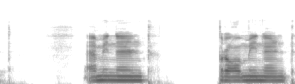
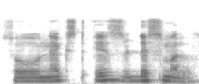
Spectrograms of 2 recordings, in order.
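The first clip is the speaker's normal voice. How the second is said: very slow, each word drawn out; slow dictation; much slower than usual. Shown as a demonstration. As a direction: spell it out slowly for the class. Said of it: "teacher reads word slowly". (शब्द को धीरे-धीरे खींचकर पढ़ना)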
